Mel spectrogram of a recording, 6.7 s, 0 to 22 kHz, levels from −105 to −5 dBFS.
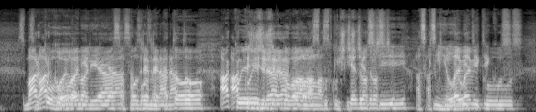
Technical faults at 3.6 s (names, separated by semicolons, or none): doubled audio track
